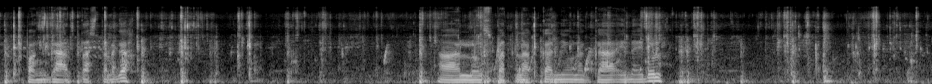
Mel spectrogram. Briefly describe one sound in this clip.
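Water laps against the side of a boat.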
